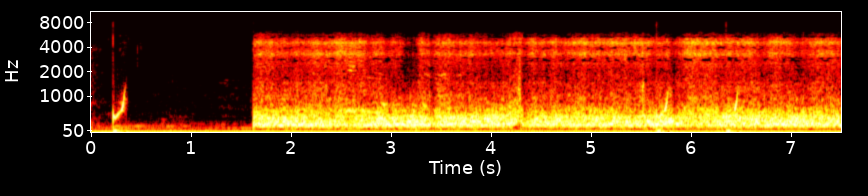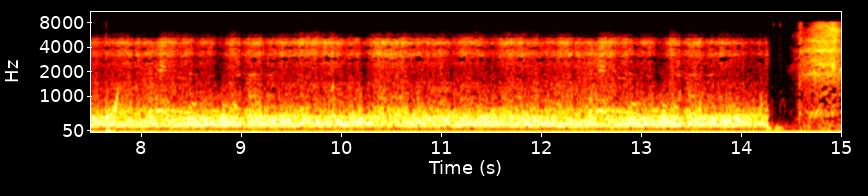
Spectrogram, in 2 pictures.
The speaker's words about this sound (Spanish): Vamos a escuchar una última, una última psicofonía que dice, ¿qué hace eh, la puerta cerrada?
